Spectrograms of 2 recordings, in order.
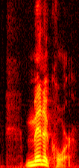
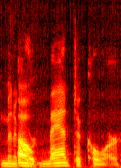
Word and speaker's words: manticore: a uh hold on minochor that's the one i think let me check yep manticore manticore yup i can never remember how to pronounce it yeah there's a t in it yeah manticore um but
